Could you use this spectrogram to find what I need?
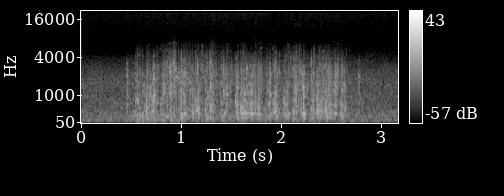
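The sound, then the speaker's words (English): Wet slurping and gurgling as water is sucked through a drinking straw, a bubbly, sputtering burst lasting about two seconds with no talking. “Hold on, let me get a drink of my goddamn water. I'm drinking from a straw.”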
